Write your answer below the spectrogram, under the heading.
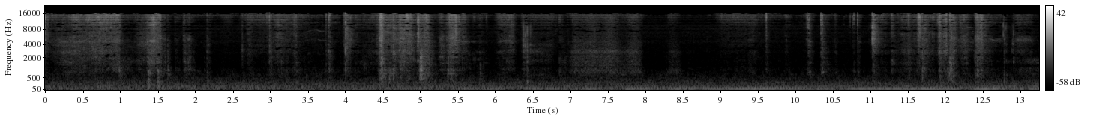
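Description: A hardcover picture book handled and its pages turned by hand: faint paper rubbing and rustling with a few soft knocks.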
